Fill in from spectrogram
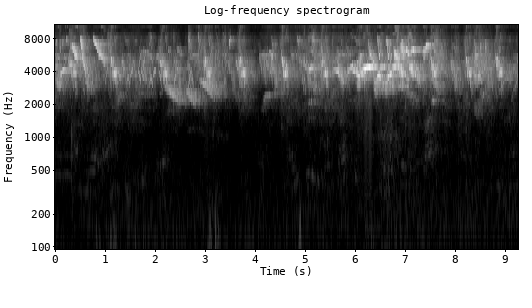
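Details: Rusty-collared seedeater singing a tutor song for training young birds, a fast run of high, sliding whistles and twittered notes in quick succession, about four per second, over quiet background.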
